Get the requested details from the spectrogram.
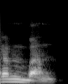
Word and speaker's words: Рамбан: Поэтому Раби Моше бен Маймон называется всегда Рамбам на первый слог ударения, а Раби Моше бен Нахман называется Рамбан на второй слог ударения. Это вот подсказка.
